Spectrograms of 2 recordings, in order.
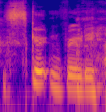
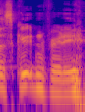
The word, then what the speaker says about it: Schadenfreude: Don't worry, we'll put the link to how to pronounce that word in the show notes. – Schadenfreude. – Oh, Schadenfreude, you're right.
